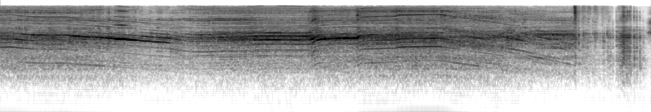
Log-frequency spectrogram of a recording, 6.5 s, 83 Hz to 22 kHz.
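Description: A Milwaukee M18 cordless dual action polisher, 15mm orbit, model 2684-20, runs free with a high whirring motor tone that shifts in pitch as it speeds up and slows, close and loud, then winds down.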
